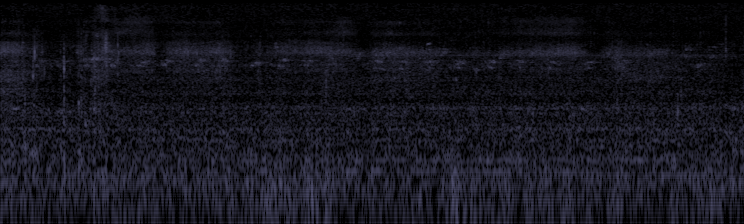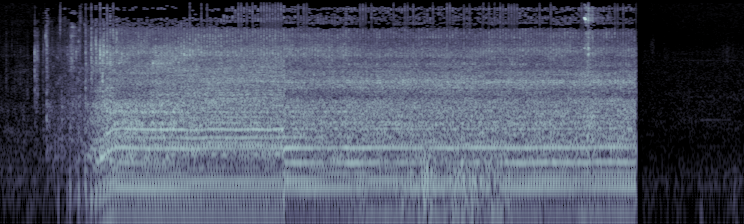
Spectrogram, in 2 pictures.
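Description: Faint background at first, then about halfway through a Briggs & Stratton lawn mower engine starts with a short rattle, catches and runs steadily. It cuts off suddenly near the end.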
